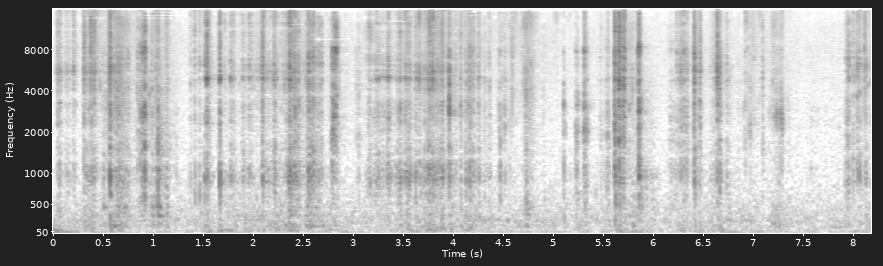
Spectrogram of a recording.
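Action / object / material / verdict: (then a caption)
scrape / soap bar scraped by a metal blade / soap / none. A metal utility blade scrapes crumbly shavings off a solid, palm-sized, blue-green marbled soap bar held in the hand. The sound is a quiet run of dry, bright, scratchy scrapes in short, irregular bursts, with almost no low end and no ring after each stroke.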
